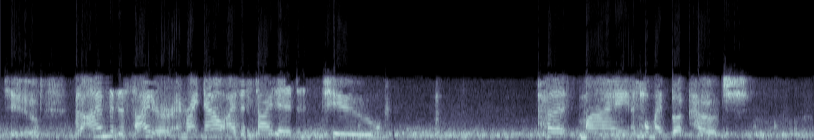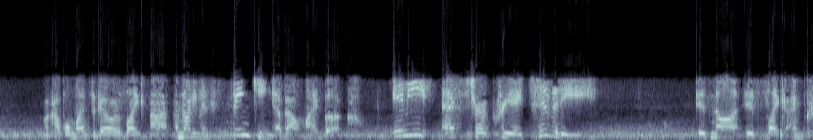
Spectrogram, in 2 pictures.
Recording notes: I’m driving home through my hometown of Austin, Texas.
